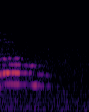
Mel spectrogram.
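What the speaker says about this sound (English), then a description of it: "the kitty crying behind me" A cat meows close by, one drawn-out cry fading over about half a second into quiet room tone.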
